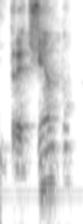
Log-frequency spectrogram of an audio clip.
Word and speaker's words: trecento: os 300 que que no italiano lá se pronuncia assim trecento quattrocento ou quatro tinha seus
